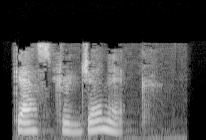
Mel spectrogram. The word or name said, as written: gastrogenic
